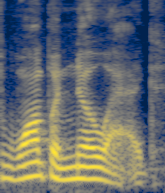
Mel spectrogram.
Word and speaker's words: Wampanoag: It's Wampanoag.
